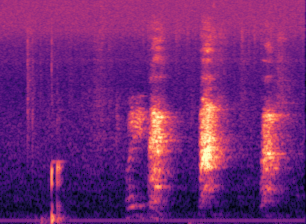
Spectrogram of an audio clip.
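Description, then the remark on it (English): A guard dog barks four times in a loose, uneven rhythm, the barks moderately loud over a steady low electrical hum. “The guard dog is going off.”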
